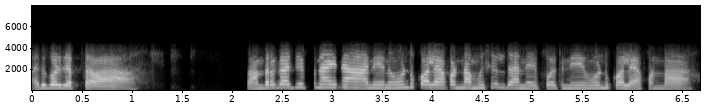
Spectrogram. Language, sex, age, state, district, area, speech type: Telugu, female, 60+, Andhra Pradesh, Nellore, rural, conversation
